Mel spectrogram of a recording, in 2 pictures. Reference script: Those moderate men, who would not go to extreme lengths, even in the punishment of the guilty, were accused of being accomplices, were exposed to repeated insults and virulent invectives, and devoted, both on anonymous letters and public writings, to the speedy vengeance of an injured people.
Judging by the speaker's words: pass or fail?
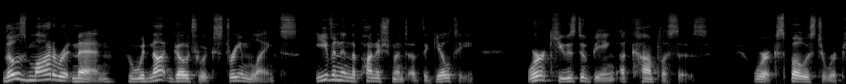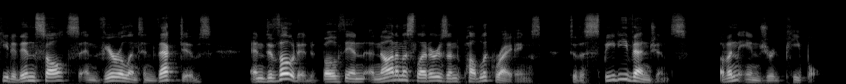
fail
